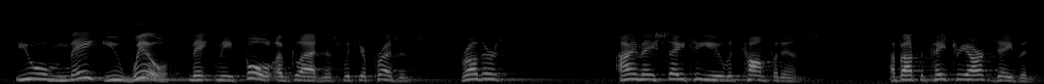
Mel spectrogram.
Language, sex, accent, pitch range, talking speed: English, male, American, 175-220 Hz, 145 wpm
